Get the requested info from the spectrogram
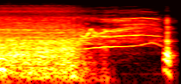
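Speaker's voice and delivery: quick real chuckle; brief laugh; short laugh. Real, not acted. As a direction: chuckle at your own joke. Laughs after his own joke.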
